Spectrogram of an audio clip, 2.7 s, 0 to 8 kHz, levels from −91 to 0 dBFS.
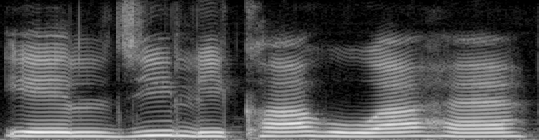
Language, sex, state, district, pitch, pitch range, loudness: Hindi, female, Jharkhand, Ranchi, 230 Hz, 225-240 Hz, -12 LUFS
